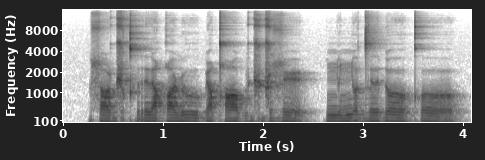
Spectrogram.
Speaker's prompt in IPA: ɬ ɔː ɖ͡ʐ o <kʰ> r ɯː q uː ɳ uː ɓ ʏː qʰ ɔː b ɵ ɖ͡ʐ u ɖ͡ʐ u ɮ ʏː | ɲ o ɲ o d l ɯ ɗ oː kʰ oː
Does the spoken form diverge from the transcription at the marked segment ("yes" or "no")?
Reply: no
